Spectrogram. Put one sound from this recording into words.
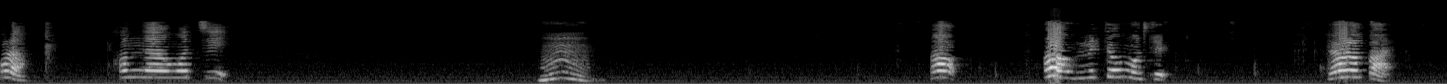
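A young woman speaks close by in short, lively bursts.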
